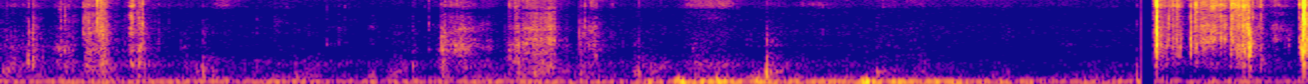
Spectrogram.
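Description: Faint crinkling of a foil MRE snack pouch being handled, with quiet crunching of roasted peanuts being chewed: scattered soft rustles and clicks, a little louder near the middle.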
